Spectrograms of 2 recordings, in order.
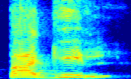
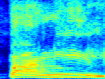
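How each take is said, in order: First: The name has no nasal sound in it. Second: The name has a nasal 'ng' sound in it. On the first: This is the original form of the name. The speaker calls it right. "it's called Pagil" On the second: This is the local dialect form of the name. The speaker calls it wrong. "he don't call it Pangil"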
